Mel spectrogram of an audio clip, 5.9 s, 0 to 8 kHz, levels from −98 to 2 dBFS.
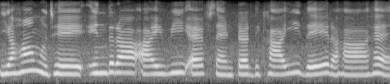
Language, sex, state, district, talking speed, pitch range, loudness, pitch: Hindi, female, Madhya Pradesh, Katni, 90 wpm, 245-285 Hz, -13 LUFS, 255 Hz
